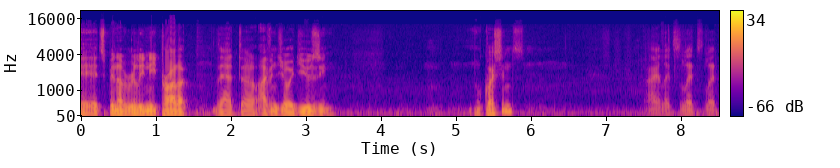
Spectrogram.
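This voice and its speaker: A man's voice: medium pitch, darkish tone, clear, resonant tone, no echo. A man moderating a live panel at a coaching summit, often stumbling and repeating words as he introduces guests. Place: conference room.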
